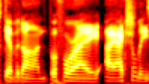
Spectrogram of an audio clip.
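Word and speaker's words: Gévaudan: what how to pronounce gavidon before i i actually said it because i am terrible at french frontiers but g is a j and the n doesn't exist javadon yeah yes all right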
